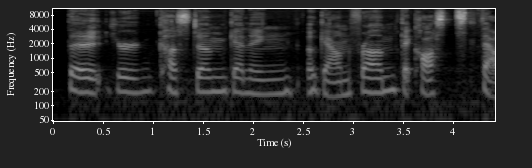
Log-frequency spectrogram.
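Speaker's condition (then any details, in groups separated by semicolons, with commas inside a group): No condition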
